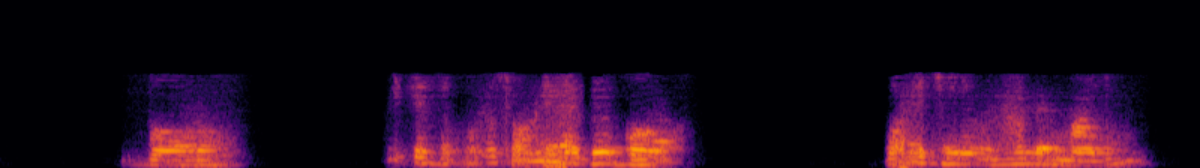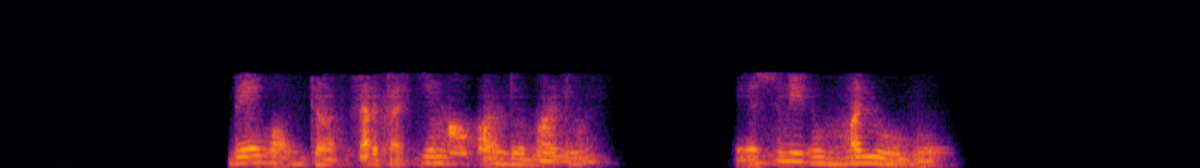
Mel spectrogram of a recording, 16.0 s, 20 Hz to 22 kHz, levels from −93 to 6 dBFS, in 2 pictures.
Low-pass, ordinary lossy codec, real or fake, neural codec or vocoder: 3.6 kHz; MP3, 24 kbps; fake; codec, 44.1 kHz, 0.9 kbps, DAC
